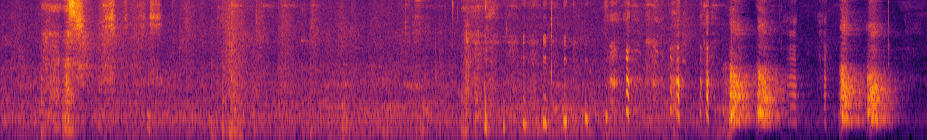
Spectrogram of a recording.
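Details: Four dogs romping together (Lexi, a black Lab mix; Anderson, a Great Dane mix; Kingsley, a German Shorthaired Pointer; Wilma, a Bloodhound), three of them cared for by HART All Breed Dog rescue. Rough, growly whining vocalizations build into a burst of short, sharp barks near the end.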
